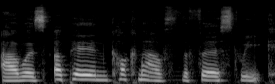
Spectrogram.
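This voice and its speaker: A woman with a dark, mellow tone speaks in a fairly even intonation on a very clean recording with a silent background. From northern England, Newcastle. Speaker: maths educator and county councillor. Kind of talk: casual livestream chat.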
